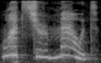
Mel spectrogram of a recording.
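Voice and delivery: sharp, slow whisper; scolding whisper. A narrator's reading. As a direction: hiss the scolding slowly. Ida scolds the swearing.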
